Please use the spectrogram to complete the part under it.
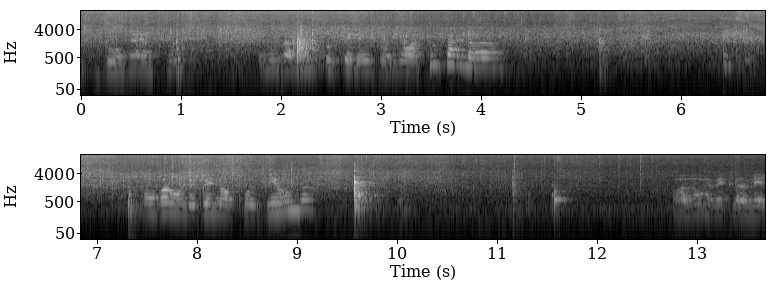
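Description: A wooden spoon scrapes and knocks against a frying pan.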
